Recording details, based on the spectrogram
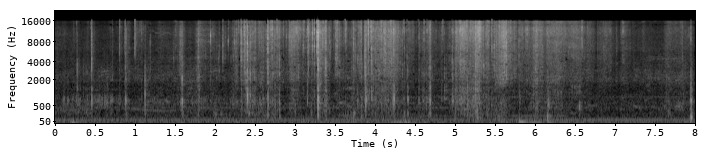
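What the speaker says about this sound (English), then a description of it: "If I peel off the cellophane." Cellophane wrap is peeled off a 2023-24 Panini Phoenix basketball card box, making close, continuous crinkling and crackling with a few sharper tearing snaps throughout.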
